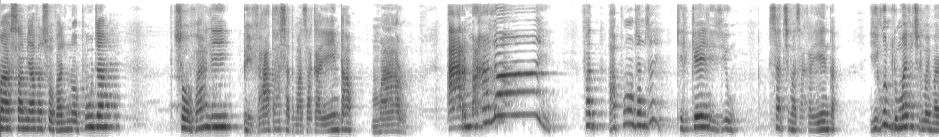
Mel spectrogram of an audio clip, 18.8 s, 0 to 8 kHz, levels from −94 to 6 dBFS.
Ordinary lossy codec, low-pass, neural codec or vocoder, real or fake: MP3, 64 kbps; 7.2 kHz; none; real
